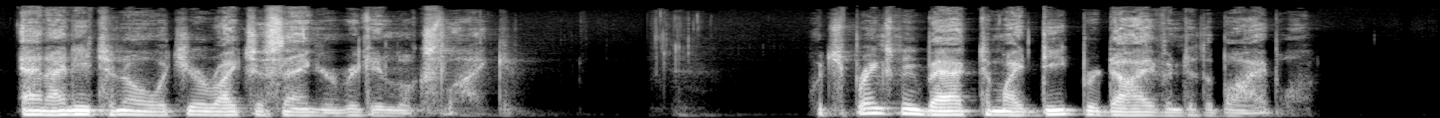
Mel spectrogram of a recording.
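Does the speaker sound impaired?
No.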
